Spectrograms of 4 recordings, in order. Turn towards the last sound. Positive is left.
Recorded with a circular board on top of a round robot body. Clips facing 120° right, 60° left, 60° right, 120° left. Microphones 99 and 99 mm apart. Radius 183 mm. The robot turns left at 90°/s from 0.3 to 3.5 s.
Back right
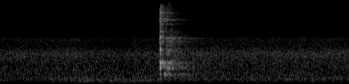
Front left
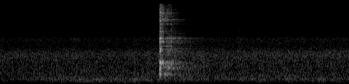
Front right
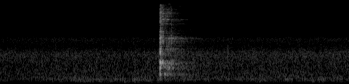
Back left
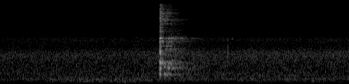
turn(degrees=-145)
